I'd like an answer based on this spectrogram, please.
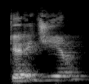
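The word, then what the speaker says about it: pterygium: internal reflection you get terry gm which starts from t then t the p is silent t e r l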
